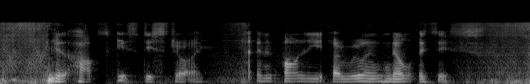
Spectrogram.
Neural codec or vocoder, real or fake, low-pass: codec, 16 kHz, 1 kbps, FunCodec, trained on LibriTTS, 50 frames a second; fake; 7.2 kHz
